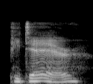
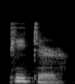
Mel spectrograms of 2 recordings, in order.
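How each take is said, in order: First: The final syllable is stressed and loud. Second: The final syllable is soft and drops off. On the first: The speaker calls it wrong. "instead of saying Peter" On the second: The speaker calls it right. "we're going to be really soft on how loud it is"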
